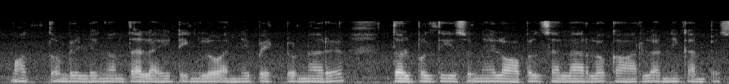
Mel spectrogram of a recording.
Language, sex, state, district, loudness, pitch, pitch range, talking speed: Telugu, male, Andhra Pradesh, Srikakulam, -19 LUFS, 135 Hz, 125-135 Hz, 115 wpm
